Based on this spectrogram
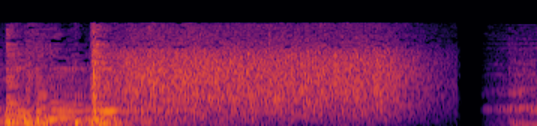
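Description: Applause from a radio ad for a Guitar Art Festival flamenco concert rises as a dense burst of clapping. It holds steady for a few seconds, then tapers off into a brief silence.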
